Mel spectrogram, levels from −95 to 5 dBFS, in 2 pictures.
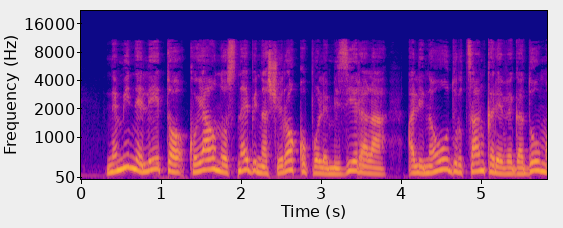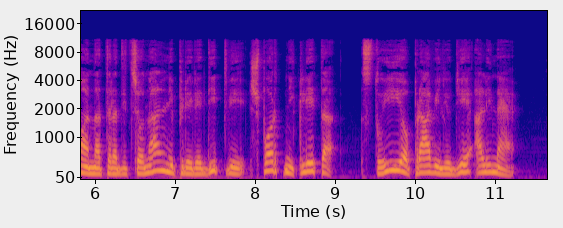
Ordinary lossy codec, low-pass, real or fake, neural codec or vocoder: MP3, 64 kbps; 10.8 kHz; real; none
